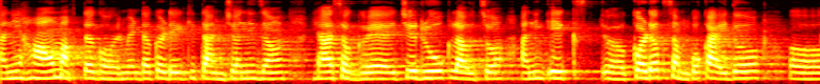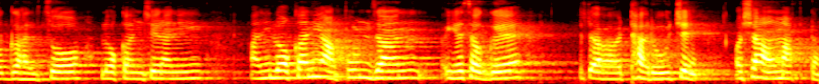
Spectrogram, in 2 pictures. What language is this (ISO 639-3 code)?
kok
